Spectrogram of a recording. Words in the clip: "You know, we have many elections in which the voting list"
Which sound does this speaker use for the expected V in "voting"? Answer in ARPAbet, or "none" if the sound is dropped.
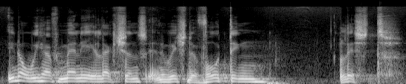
V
